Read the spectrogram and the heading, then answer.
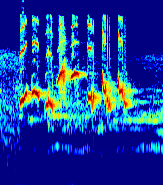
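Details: Loud, close orange-headed thrush morning song for stirring birds into singing: eight bright whistled notes in about two seconds, some level, some sliding upward, with a faint steady tone running underneath.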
